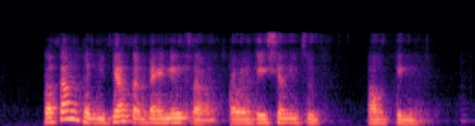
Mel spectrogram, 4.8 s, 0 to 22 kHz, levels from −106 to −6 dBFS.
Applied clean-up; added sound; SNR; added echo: neural mask model DeepFilterNet 3.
